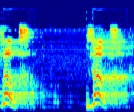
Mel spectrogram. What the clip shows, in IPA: vəut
